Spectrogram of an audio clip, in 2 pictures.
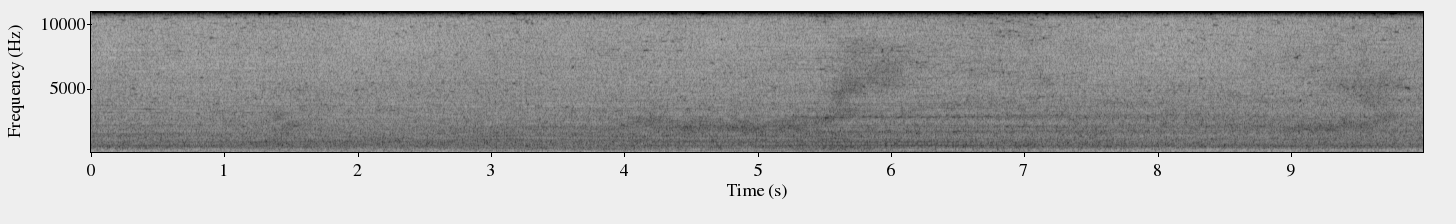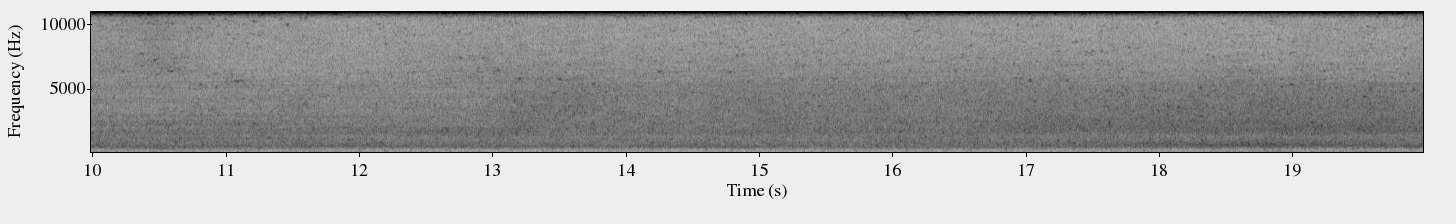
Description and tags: A snooshing space noise made with either coagula or the other freeware image synth I have.
synth, image, noise, space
